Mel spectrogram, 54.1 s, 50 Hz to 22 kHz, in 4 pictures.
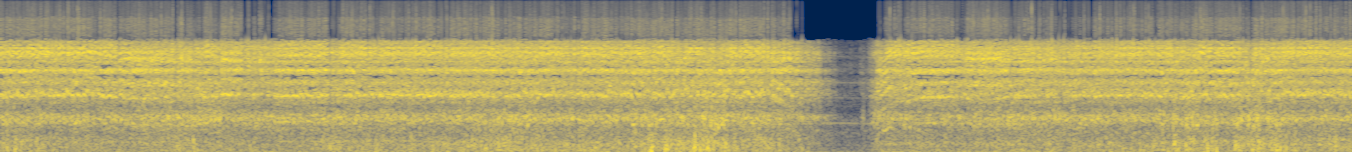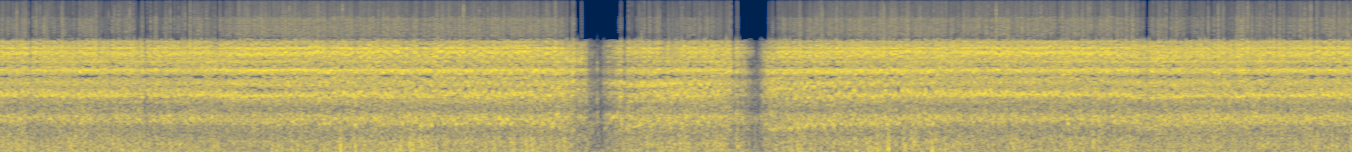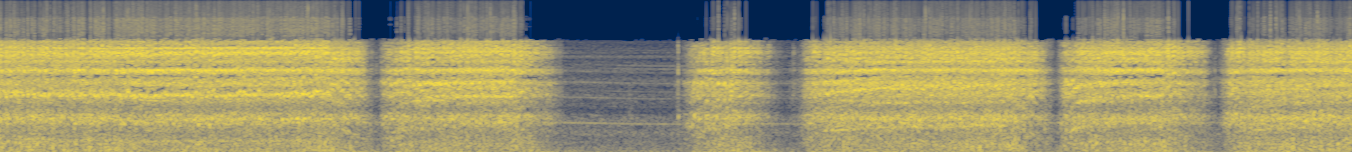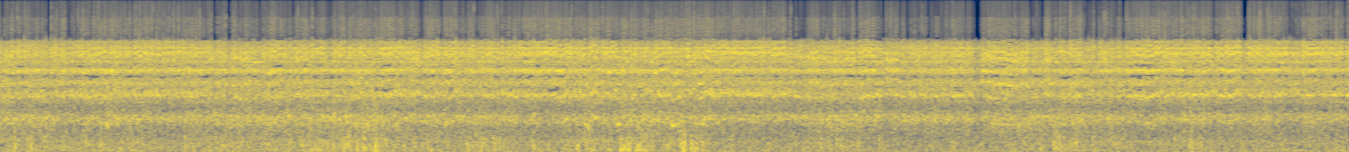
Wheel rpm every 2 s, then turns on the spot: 230, 230, 240, 210, 110, 230, 230, 240, 210, 180, 140, 220, 230, 230, 220, 160, 70, 70, 170, 130, 210, 230, 230, 220, 230, 230, 230.
none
